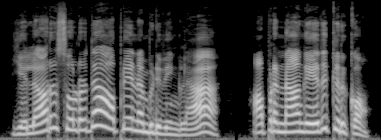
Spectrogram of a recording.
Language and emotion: Tamil, angry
